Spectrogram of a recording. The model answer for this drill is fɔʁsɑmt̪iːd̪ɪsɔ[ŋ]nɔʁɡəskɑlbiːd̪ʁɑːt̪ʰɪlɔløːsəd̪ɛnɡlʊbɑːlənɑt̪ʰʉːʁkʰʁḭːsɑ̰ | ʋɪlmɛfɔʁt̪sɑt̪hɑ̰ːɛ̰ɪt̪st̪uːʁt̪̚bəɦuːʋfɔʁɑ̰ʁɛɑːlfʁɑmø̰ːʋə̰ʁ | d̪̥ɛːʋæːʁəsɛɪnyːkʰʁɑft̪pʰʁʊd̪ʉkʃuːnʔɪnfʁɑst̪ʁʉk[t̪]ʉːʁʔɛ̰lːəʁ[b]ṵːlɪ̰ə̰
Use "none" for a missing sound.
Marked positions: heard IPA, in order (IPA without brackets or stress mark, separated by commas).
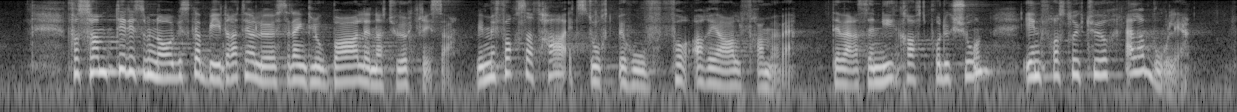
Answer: m, t̪ʰ, b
